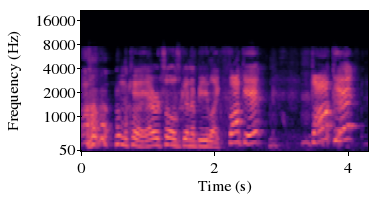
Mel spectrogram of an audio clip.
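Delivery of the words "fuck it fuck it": very high-pitched, booming bellowing shout. Voicing Eritol as his voice suddenly booms: booming loud voice. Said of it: "this voice just booms".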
